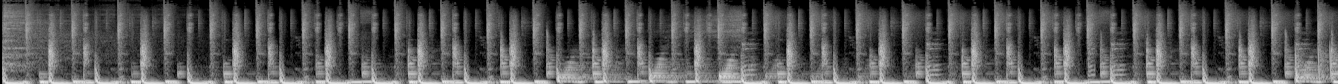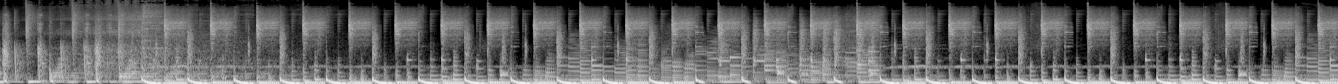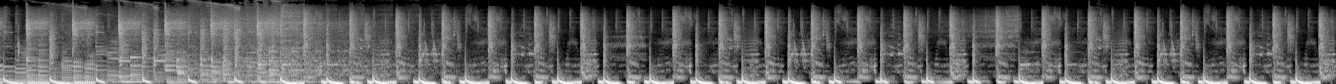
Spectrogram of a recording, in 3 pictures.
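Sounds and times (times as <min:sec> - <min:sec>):
minimal deep tech music: 0:00.0 - 0:35.3, 0:37.0 - 0:40.0.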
